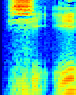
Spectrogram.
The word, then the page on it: xi3: mandarin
